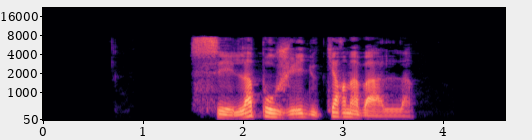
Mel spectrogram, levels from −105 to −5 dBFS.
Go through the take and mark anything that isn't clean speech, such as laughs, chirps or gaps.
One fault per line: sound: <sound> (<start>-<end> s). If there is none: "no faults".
no faults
